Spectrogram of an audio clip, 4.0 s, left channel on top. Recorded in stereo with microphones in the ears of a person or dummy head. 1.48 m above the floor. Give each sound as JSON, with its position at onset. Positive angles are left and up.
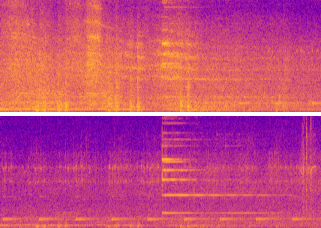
{"t": 2.0, "sound": "a bell", "side_deg": -5, "distance_m": 3.5}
